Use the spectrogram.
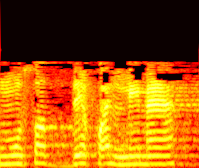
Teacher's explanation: واللام ادغام كامل بدون غنى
